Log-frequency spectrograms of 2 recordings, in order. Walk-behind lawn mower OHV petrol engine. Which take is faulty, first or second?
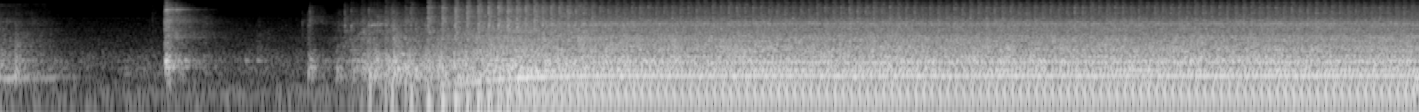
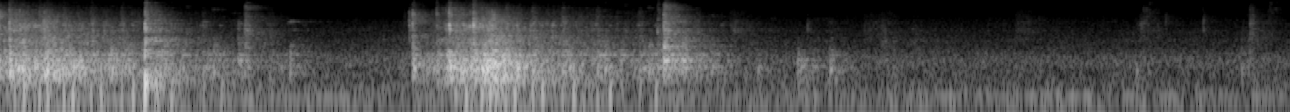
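second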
